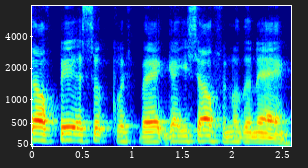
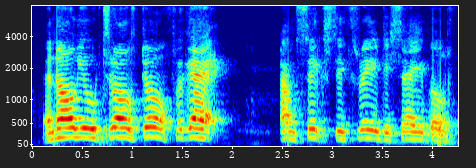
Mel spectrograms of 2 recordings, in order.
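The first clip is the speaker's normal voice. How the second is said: calling out trolls; 6 semitones higher than usual. Real, not acted.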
